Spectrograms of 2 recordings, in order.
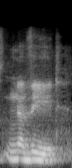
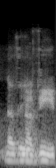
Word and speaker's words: Navid: Am I pronouncing your name properly? It's Navid. Navid. Okay, I did it right the first time.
